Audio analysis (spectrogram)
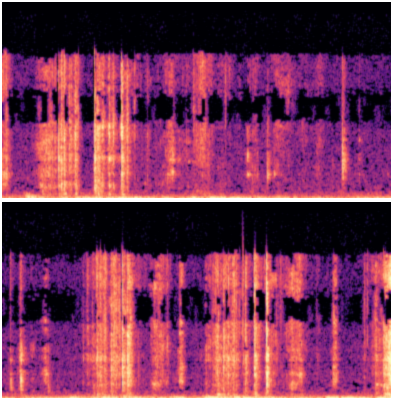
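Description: A small blade scrapes and carves thin shards off the top of a solid, rounded purple bar of soap held in the palm. The result is a close, steady run of dry, crisp crunching and scraping strokes with bright, sharp edges over a low, soft rumble.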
